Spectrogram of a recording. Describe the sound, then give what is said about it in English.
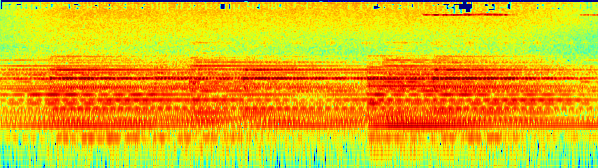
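Bells ring continuously in dense, overlapping tones, with fresh strikes swelling the sound now and then. The ringing is steady and fairly loud, with no voices. “Let's play some bells for them, too.”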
